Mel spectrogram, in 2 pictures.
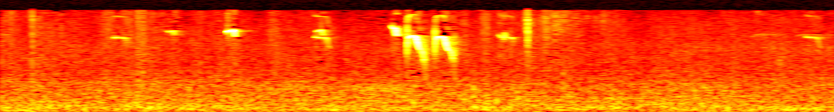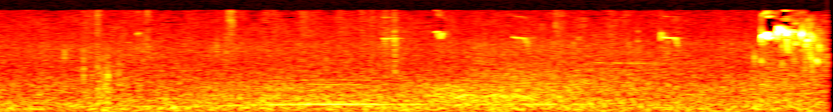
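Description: Small birds chirping: short, high calls scattered through, with the loudest clusters about two seconds in and near the end.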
